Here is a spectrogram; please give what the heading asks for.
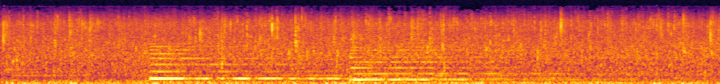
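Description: Steady rain patters on a surface in a dense, continuous hiss, while a low humming drone with a slightly wavering pitch rises out of it for a few seconds partway through.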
